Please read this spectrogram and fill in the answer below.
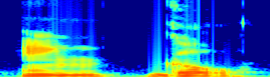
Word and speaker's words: angle: is a right angle use the nasal plus the hard G angle angle this is a right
